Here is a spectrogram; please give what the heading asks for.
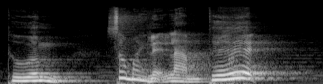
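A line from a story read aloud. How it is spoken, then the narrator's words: Anguished yell. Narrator (Vietnamese): Ông Khanh gào lên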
